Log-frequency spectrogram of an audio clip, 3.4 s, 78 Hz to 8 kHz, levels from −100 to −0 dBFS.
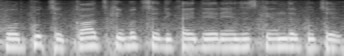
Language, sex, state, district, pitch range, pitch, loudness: Hindi, male, Rajasthan, Bikaner, 160-175 Hz, 160 Hz, -12 LUFS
